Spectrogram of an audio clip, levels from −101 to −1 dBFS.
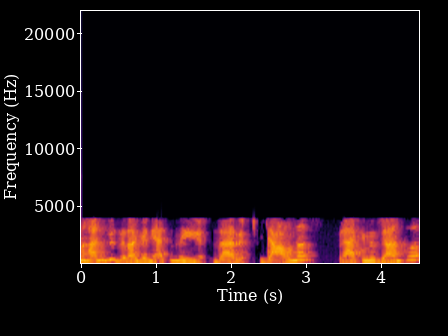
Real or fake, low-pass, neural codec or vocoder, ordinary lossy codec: real; 7.2 kHz; none; AAC, 16 kbps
